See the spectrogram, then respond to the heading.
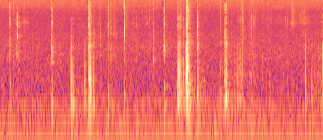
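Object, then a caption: Glitter paper sheet. A flat sheet of silver holographic glitter paper or card lies on fabric while a fingernail and a small, thin pointed edge held in the fingers scratch across its textured surface. The result is a quiet series of short, dry scratches and crackles that vary in strength, with a louder cluster near the middle.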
